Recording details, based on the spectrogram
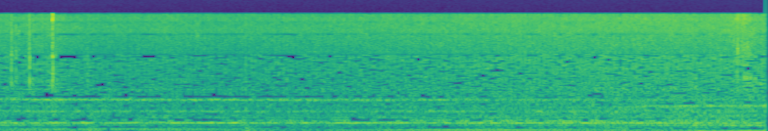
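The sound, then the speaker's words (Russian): A video game waterfall roars loudly and without pause, a dense, steady rushing wash layered with a low hum and faint sustained tones, no voices present. “Слишком громкий этот водопад.”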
